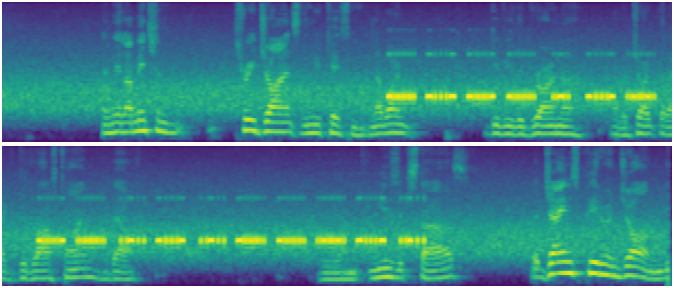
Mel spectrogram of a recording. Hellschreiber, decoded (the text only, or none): CHOCIAZ OSTATECZNY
